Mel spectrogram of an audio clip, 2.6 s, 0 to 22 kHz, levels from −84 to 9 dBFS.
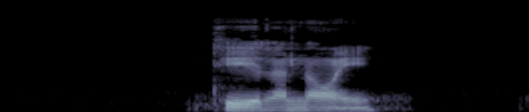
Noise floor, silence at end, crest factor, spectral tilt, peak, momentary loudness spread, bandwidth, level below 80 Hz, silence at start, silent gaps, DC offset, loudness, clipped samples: -79 dBFS; 0.8 s; 20 dB; -6 dB/octave; -14 dBFS; 17 LU; 11.5 kHz; -58 dBFS; 1.05 s; none; under 0.1%; -30 LUFS; under 0.1%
